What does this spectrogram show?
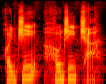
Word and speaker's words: Hojicha: You pronounce both the J and the Cha. Hojicha. Hojicha? Kind of like that.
